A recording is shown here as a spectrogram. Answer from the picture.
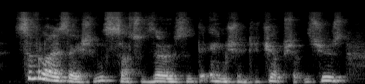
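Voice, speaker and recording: This man has a fairly high pitch and a dark, mellow tone, somewhat breathy, speaking at a moderate pace with audible room echo. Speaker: surgery teacher. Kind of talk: online lecture. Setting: video call.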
